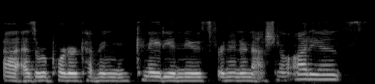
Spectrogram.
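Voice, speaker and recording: A woman journalist with a hoarse voice, giving clear and articulate interview answers. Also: lowish voice, steady tone, quick pace, dark tone, dull audio. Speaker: journalist guest.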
